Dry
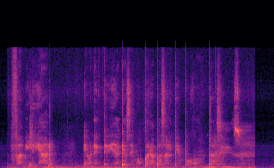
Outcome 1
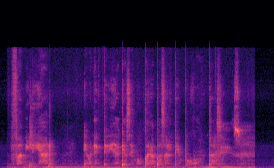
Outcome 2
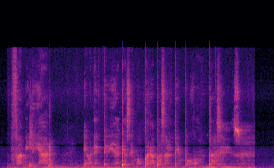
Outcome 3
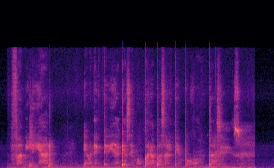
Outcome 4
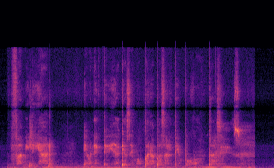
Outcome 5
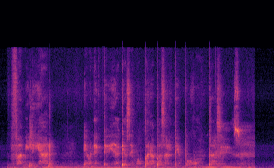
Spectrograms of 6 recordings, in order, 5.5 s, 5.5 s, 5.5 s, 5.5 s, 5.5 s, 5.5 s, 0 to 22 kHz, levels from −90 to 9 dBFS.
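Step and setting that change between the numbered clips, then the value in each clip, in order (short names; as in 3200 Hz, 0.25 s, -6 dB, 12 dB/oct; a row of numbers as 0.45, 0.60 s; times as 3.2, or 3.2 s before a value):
notch, frequency: 410, 3000, 160, 7800, 1100 Hz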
